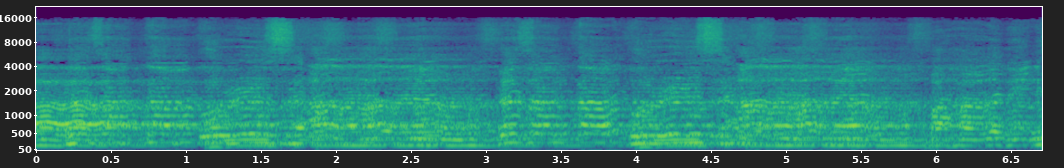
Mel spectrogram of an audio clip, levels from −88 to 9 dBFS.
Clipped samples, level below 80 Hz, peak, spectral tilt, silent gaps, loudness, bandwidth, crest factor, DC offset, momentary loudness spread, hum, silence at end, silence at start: under 0.1%; -56 dBFS; 0 dBFS; -3.5 dB/octave; none; -14 LUFS; 16.5 kHz; 14 dB; under 0.1%; 4 LU; none; 0 s; 0 s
